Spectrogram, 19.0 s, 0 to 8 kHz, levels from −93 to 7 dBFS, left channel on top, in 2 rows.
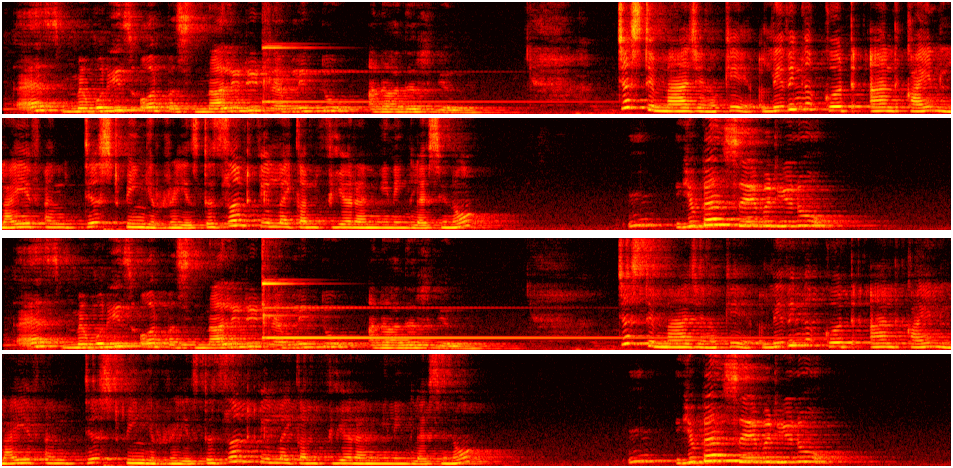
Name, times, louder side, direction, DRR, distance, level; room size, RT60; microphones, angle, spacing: voice 1, 0.1-4.8 15.7-17.9, equal, 10° left, 2.7 m, -29 dB
sound 1, 2.6-7.9, right 10 dB, 55° right, 3.8 m, -36 dB
voice 2, 5.3-5.7 6.2-14.2, left 2 dB, 60° left, 1.7 m, -28 dB
24.0 x 21.5 x 9.4 m
head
